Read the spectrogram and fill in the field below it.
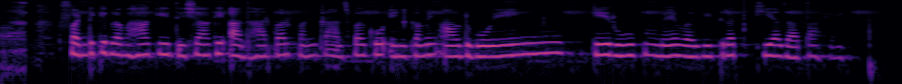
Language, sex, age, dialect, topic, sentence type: Hindi, female, 18-24, Kanauji Braj Bhasha, banking, statement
